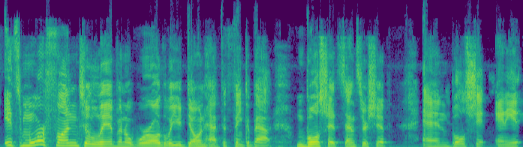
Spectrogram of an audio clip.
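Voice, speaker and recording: Bright-voiced sarcastic man. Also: a little high, no echo. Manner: sarcastic, laughs often. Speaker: podcast co-host. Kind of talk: casual podcast rant.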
